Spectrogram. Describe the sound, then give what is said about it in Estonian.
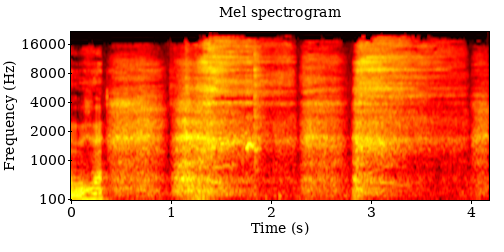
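A voice imitates the heavy, labored breathing of an overweight person: a series of loud, raspy breaths with short pauses between each wheezy inhale and exhale, no words spoken. “ja ülekaalus inimesed tihti on see, et tal on nagu hing, hingamisega raskusi. ja siis tegelikult, tegelikult ta tuli, tema toas oli niimoodi, et teda oli kuulda, kui tuli”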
